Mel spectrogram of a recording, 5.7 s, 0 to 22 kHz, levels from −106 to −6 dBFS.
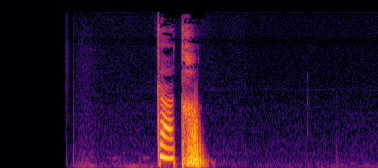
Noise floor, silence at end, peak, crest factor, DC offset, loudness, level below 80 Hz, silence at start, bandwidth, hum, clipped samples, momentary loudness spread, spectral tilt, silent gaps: -76 dBFS; 2.6 s; -6 dBFS; 24 dB; under 0.1%; -21 LUFS; -46 dBFS; 2.35 s; 16 kHz; none; under 0.1%; 14 LU; -6.5 dB/octave; none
